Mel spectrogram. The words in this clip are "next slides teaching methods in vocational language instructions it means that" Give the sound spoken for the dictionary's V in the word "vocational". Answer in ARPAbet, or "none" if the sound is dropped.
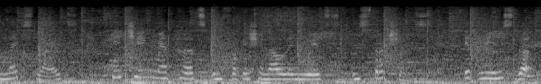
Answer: P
